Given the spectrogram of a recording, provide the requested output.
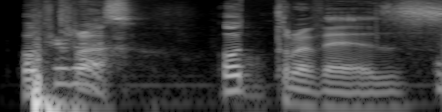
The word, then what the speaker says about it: otra vez: Ortavez. – Ortavez. – Well, it's spelled Orta. – Is it really? No, O-T-R-A. Otra. – Otra vez.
